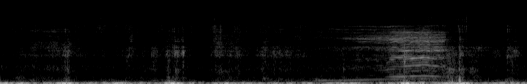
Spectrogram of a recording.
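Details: Red Angus cow or calf penned while a few calves and cows are worked and one is castrated. A single low moo slides slightly upward, then breaks into a brief rougher ending, over steady rumbling background noise.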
